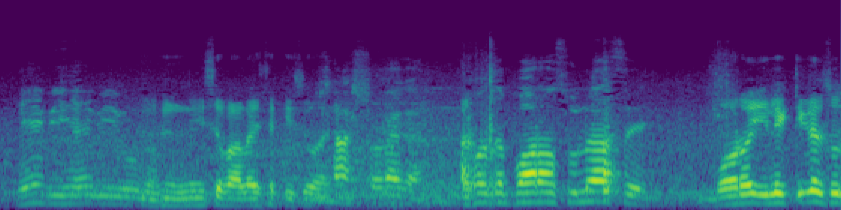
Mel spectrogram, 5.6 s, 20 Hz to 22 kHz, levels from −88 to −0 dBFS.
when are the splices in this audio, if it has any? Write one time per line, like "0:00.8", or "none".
0:03.1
